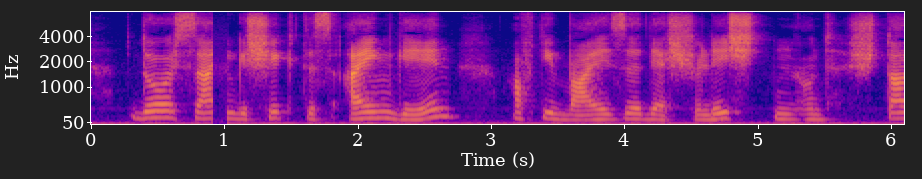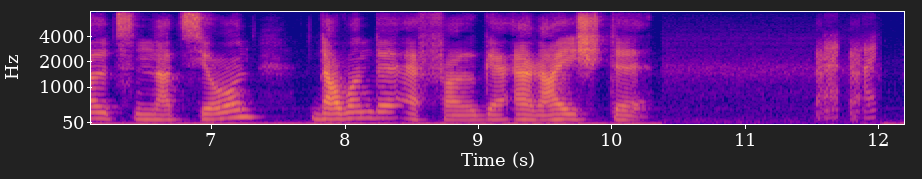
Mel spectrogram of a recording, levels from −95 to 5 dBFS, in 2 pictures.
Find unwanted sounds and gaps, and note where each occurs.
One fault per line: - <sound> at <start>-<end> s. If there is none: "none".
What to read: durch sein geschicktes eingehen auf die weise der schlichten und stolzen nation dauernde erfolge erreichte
- dropout at 0.9-1.0 s
- laugh at 11.5-12.0 s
